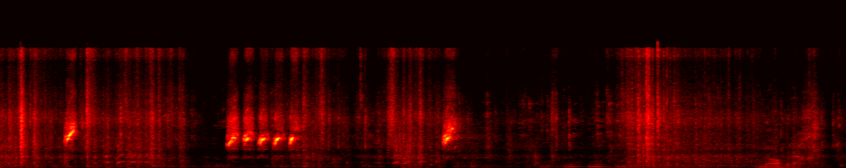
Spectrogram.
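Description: Homing pigeons in a loft give soft coos and a few quick bursts of calls, some close by and some farther off, with a short flutter of wings. Someone speaks in the background now and then.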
